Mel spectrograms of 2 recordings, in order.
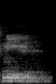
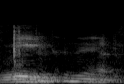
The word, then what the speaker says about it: knead: Kneed. So this is spelled K-N-E-A-D, Kneed. Yeah. Uh-huh. And the pronunciation, if you're familiar with some other similar words like this in English... this word is pronounced need.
